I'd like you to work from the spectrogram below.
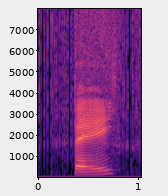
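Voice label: "bei" Chinese, second tone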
